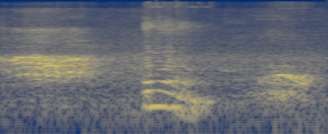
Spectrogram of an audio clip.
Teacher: আর আমরা যখন পেশের উচ্চারণ করব ঠোট গোলাকার থাকবে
